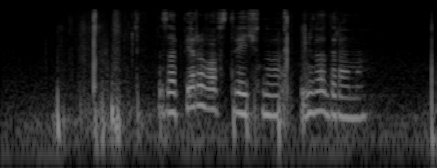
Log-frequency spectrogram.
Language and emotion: Russian, neutral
